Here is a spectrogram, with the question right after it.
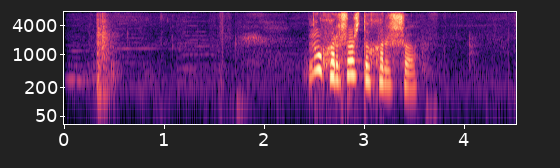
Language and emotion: Russian, positive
